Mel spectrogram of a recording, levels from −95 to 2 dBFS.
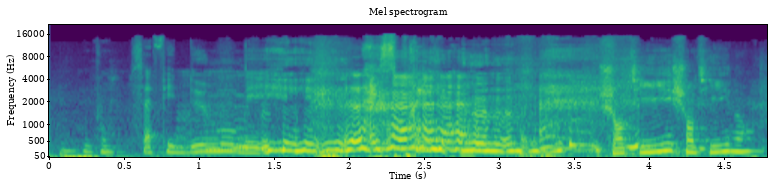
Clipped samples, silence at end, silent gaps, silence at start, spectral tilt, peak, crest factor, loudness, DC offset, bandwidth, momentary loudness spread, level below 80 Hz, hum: under 0.1%; 0 s; none; 0 s; -5 dB/octave; 0 dBFS; 12 dB; -12 LUFS; under 0.1%; 15.5 kHz; 15 LU; -24 dBFS; none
